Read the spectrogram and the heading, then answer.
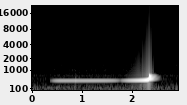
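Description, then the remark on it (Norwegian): A sonified gravitational-wave chirp from the first gravitational wave ever heard: a steady low pure tone holds for over a second, pauses briefly, then swells and sweeps sharply upward in pitch into a short bright chirp that cuts off abruptly. No voices. “På den første så virker det som vi har en mørkere tone og en, en kortere tone før det sier stopp.”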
